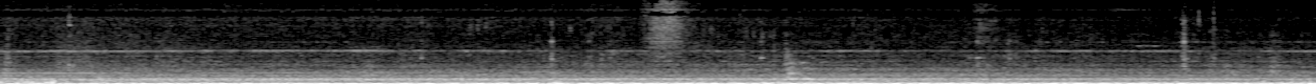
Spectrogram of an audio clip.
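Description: Pair of Union Pacific diesel-electric locomotives running, a steady low engine rumble.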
